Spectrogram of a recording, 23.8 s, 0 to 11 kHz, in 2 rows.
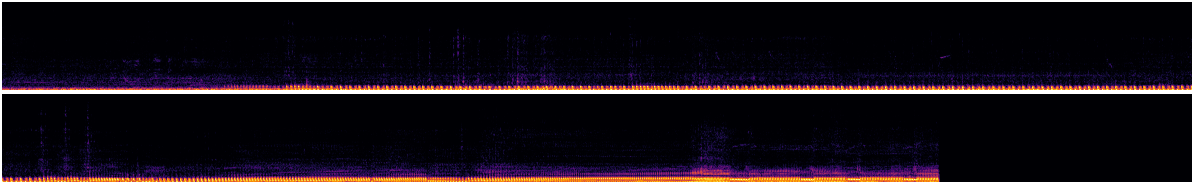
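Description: Small 49cc Honda mini bike's single-cylinder four-stroke engine picking up about three seconds in and running under throttle, its pitch steady for a while, then rising and falling repeatedly as it is revved and shifted in the second half. The sound cuts off suddenly just before the end.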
